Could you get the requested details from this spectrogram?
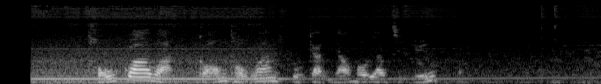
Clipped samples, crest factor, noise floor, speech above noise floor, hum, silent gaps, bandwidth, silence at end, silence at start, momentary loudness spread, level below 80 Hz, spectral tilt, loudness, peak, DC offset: under 0.1%; 20 dB; -48 dBFS; 27 dB; none; none; 17 kHz; 0.15 s; 0.3 s; 16 LU; -52 dBFS; -8.5 dB/octave; -23 LUFS; -4 dBFS; under 0.1%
